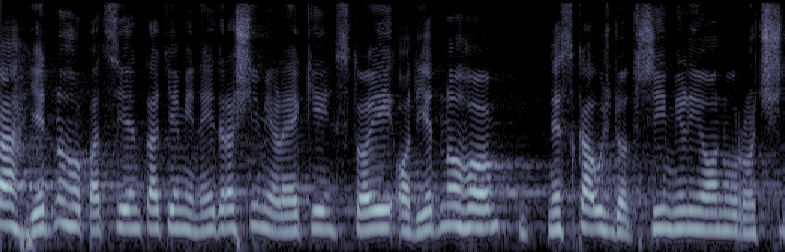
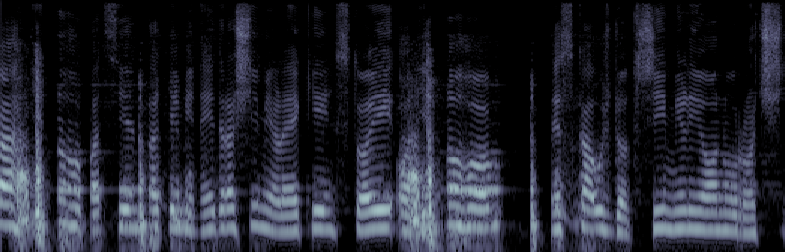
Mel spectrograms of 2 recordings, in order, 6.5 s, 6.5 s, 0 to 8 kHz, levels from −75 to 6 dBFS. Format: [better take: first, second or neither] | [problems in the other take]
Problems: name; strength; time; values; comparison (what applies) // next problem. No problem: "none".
first | noise reduction (neural mask model RNNoise)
